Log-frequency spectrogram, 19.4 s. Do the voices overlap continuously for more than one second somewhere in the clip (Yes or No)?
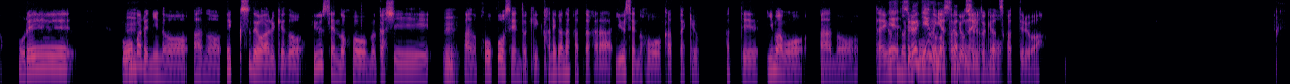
Yes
